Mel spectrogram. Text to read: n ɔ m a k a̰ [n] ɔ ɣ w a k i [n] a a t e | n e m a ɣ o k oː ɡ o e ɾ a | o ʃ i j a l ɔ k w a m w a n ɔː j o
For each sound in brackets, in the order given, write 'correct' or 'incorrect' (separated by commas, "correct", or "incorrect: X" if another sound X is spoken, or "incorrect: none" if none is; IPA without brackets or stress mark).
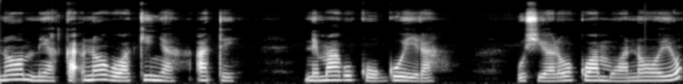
correct, incorrect: ɲ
